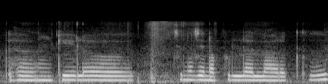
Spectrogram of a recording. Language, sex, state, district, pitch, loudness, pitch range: Tamil, female, Tamil Nadu, Kanyakumari, 195 Hz, -14 LUFS, 190-205 Hz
